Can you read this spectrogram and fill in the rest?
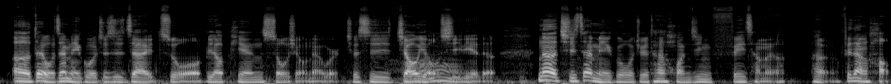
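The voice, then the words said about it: Accent of someone raised abroad. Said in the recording (Chinese): “口音听起来就就是国外长大的口音啊”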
